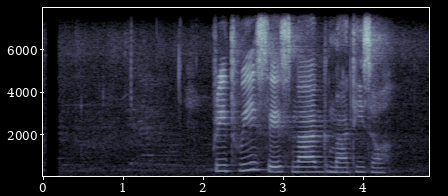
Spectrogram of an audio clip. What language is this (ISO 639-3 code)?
nep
